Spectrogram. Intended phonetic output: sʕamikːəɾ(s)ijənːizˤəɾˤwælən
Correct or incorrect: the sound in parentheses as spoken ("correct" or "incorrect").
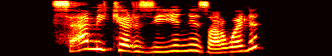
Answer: incorrect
